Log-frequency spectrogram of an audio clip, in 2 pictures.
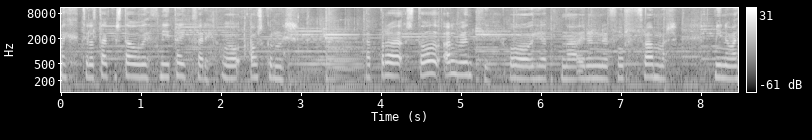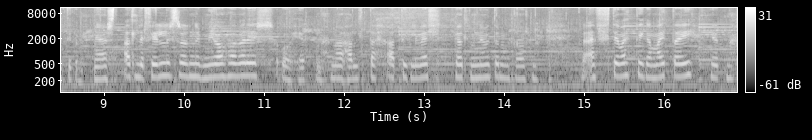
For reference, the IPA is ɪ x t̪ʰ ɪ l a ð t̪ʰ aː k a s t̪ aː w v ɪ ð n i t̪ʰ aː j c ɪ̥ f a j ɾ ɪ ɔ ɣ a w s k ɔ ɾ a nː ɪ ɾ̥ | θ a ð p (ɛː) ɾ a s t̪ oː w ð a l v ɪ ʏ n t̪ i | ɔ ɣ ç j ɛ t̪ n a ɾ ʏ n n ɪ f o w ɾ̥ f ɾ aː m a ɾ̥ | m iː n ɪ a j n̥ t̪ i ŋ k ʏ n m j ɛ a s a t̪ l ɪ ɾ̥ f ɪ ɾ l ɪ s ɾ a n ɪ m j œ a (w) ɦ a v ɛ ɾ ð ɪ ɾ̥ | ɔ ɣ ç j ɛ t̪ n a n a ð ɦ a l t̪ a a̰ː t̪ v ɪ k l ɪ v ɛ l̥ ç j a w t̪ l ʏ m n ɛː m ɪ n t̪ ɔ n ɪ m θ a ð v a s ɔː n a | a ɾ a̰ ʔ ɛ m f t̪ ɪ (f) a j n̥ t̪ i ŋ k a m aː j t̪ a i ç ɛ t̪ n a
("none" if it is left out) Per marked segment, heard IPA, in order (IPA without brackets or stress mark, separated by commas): aː, w, v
